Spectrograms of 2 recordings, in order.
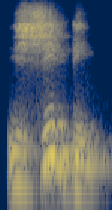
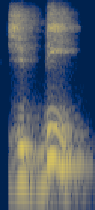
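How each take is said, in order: First: The stress is on the first syllable. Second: The stress is on the second syllable. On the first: The speaker calls it wrong. "no gi e pronunciar aqui mais forte" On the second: The speaker calls it right. "pronunciar esse bi com mais ênfase"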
